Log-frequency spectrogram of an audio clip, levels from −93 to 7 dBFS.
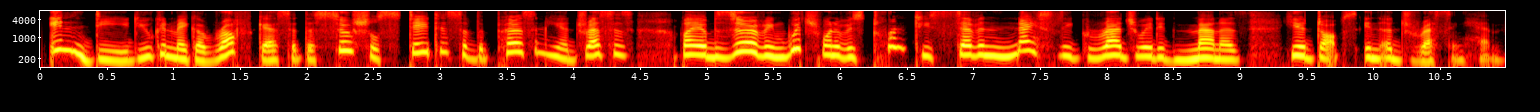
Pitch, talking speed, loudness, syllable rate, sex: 245 Hz, 175 wpm, -20 LUFS, 5.0 syllables/s, female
